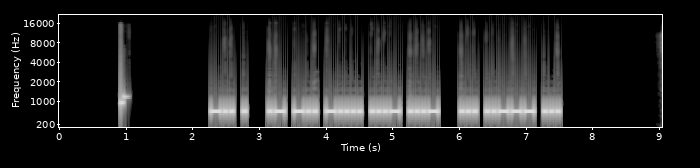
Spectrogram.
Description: Morse code, heard as a keyed tone, about 24 wpm, 650 Hz. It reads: DE AD6VV S2S
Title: SOTA QSO Practice 25wpm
